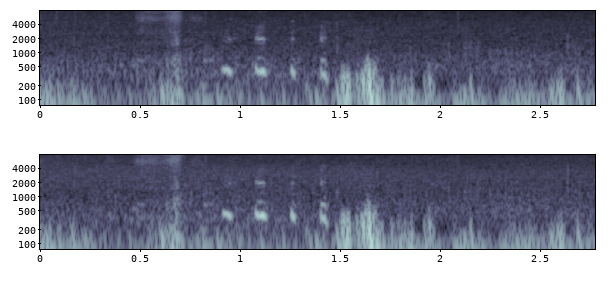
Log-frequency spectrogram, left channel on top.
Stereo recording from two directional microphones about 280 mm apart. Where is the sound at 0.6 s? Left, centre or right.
Centre.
